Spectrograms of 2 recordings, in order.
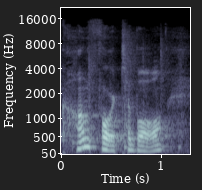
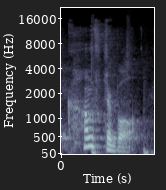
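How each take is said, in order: First: Every syllable of the word is pronounced. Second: One middle syllable of the word is dropped. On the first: Native speakers rarely say it this way. "it's pretty rare that you'll hear a native say" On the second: Native speakers usually say it this way. "Usually we just say"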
